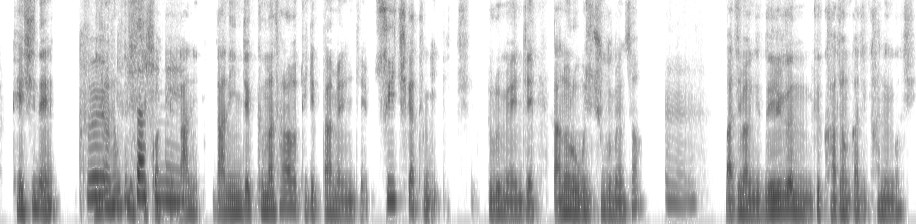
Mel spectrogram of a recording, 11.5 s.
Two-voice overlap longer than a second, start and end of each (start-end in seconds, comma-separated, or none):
1.2-2.4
